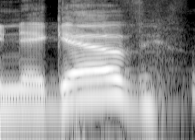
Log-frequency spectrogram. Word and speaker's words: Negev: It's actually Negev, that they pronounce it a different way.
